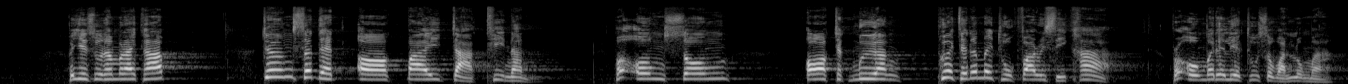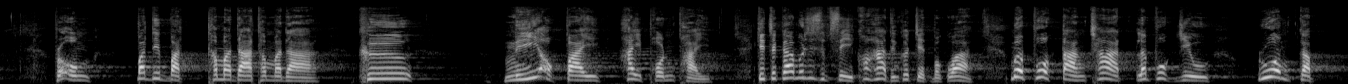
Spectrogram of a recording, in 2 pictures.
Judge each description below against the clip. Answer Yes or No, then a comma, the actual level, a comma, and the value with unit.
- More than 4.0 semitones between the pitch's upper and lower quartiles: Yes, average, 4.4 semitones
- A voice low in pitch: No, high, 245 Hz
